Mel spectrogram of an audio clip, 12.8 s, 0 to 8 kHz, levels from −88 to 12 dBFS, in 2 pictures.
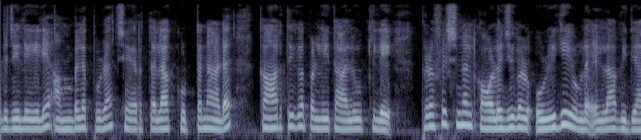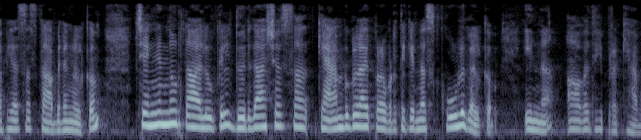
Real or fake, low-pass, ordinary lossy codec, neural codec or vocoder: fake; 7.2 kHz; none; codec, 16 kHz, 8 kbps, FreqCodec, smaller model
